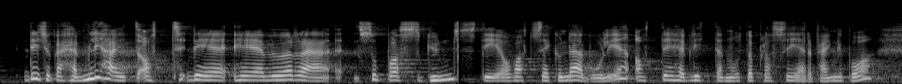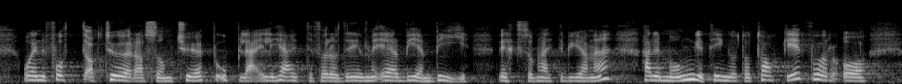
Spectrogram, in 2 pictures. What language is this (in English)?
Norwegian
